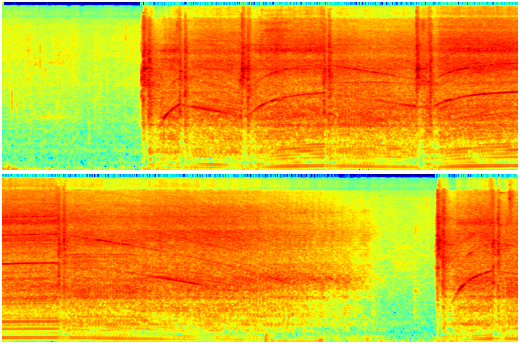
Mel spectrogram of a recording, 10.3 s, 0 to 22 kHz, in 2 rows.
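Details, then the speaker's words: Returned new Bosch 24 V starter from a stationary engine, bench-tested open with power reapplied after inspection: it clacks in, spins up with a rising whine, runs steadily and coasts down, functioning normally with no excessive amp draw or contact heating. "seemed to function normally no no excessive amp draw uh the contacts in here are uh are doing their job I can't see any heating of any kind"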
